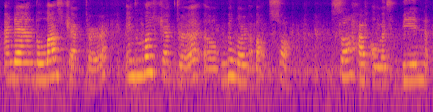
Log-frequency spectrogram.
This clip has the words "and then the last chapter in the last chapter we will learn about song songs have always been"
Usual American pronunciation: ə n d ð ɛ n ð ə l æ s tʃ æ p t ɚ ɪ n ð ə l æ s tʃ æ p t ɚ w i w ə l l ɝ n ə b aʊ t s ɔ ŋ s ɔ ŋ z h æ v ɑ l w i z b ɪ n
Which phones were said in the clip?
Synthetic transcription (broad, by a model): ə n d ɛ n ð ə l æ s tʃ æ p t ɚ ɪ n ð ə l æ s tʃ æ p t ɚ w i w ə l l ɝ n ə b aʊ t s ɔ ŋ s ɔ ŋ h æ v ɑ l w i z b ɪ n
